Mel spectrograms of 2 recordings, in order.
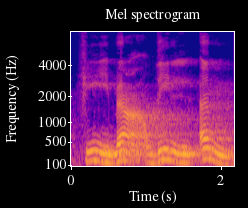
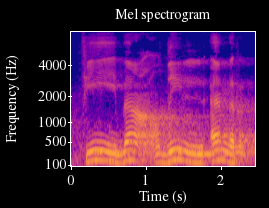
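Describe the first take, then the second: First: The final r is not sounded. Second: The final r is sounded but light. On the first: "ra tak bunyi" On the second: "dia bunyikan ra tetapi dia nipiskan ra"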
